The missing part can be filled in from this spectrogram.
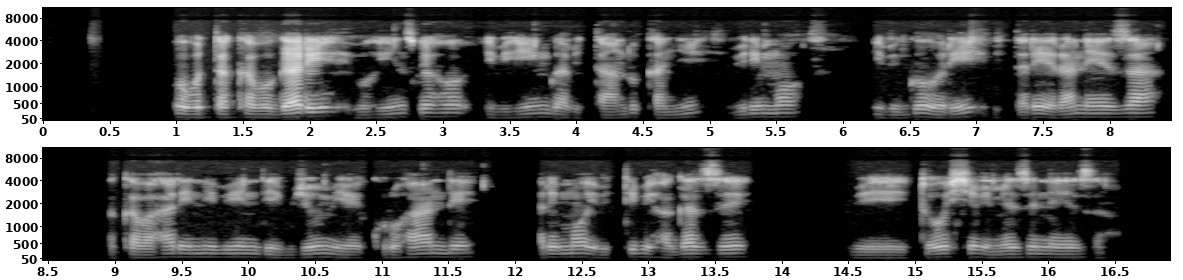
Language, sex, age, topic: Kinyarwanda, male, 25-35, agriculture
